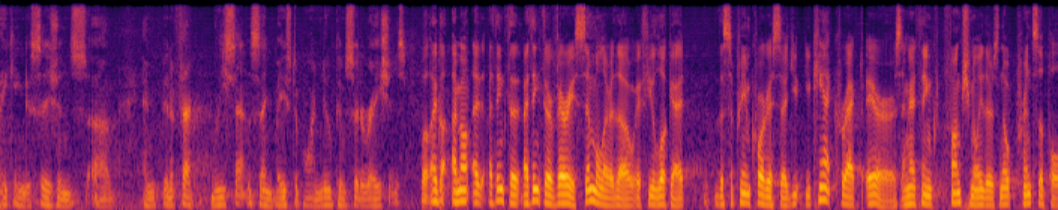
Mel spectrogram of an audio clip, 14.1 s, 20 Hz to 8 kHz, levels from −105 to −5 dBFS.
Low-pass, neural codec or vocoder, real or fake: 7.2 kHz; codec, 16 kHz, 2 kbps, X-Codec, HuBERT features, trained on LibriSpeech; fake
